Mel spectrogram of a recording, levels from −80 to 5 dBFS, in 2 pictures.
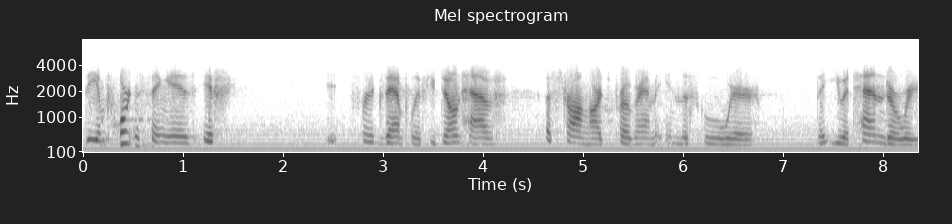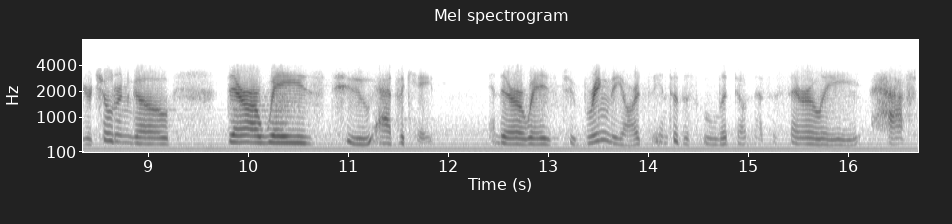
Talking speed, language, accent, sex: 170 wpm, English, American, female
